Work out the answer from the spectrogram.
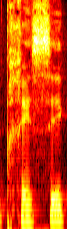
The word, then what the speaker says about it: pressé: So, impatient is the first option, and then pressé could be totally acceptable. Pressé, remember, you will have to put this extra E in the end that you won't pronounce.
